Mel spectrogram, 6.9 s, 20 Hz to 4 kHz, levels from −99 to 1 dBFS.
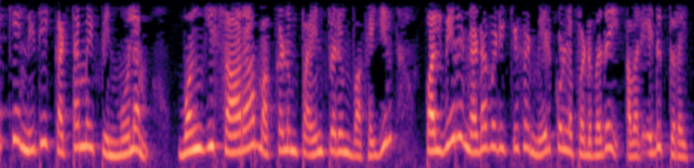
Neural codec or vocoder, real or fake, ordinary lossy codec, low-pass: none; real; Opus, 64 kbps; 3.6 kHz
